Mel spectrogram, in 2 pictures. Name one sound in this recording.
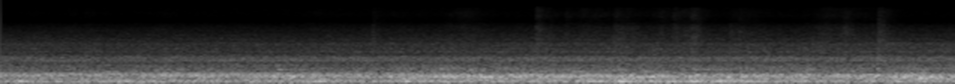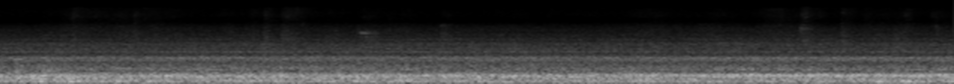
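A tram rumbles steadily along its tracks, heard from inside.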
